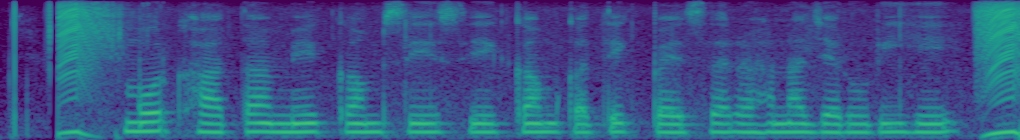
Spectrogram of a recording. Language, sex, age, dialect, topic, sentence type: Chhattisgarhi, female, 25-30, Eastern, banking, question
